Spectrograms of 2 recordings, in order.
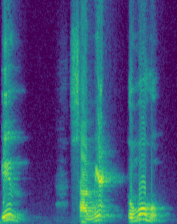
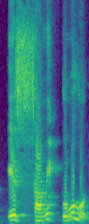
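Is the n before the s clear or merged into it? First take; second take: clear; merged. First: The n is pronounced clearly before the s. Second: The n merges into the following s sound. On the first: The speaker calls it right. "tapi in sami'tumuhu" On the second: The speaker calls it wrong. "tidak dibaca"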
